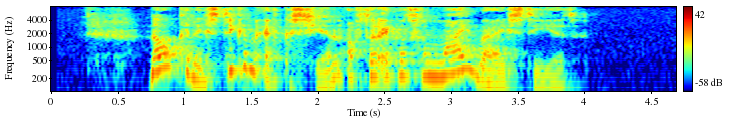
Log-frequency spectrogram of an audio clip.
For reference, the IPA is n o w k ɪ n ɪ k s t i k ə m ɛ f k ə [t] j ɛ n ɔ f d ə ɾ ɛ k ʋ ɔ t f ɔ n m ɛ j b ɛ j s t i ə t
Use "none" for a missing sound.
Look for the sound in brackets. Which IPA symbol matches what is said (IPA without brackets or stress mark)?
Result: s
